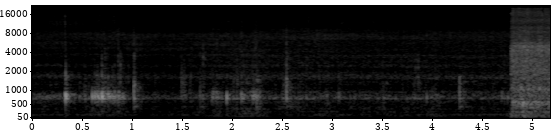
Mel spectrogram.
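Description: Flat beans and radish fried with cumin, fenugreek and fennel seeds in a pan, quiet gentle sizzling with faint scattered pops and spatula taps, then a louder rush of sound near the end.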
